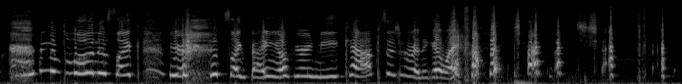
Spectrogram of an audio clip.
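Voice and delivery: high, loud, talking through laughing fits; helpless laughter. Real, not acted. Picturing balloon banging off kid's kneecaps, helpless laughter. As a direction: squeal it out while cracking up.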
